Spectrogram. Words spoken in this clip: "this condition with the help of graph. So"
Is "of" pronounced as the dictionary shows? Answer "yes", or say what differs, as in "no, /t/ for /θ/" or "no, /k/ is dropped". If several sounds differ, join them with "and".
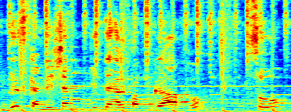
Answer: no, /p/ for /v/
